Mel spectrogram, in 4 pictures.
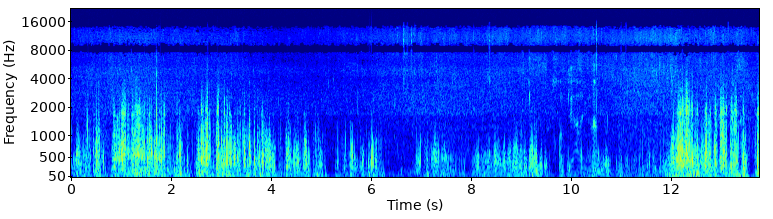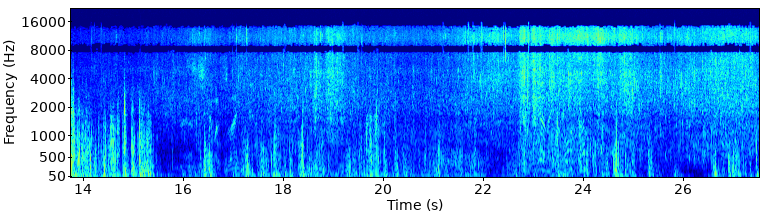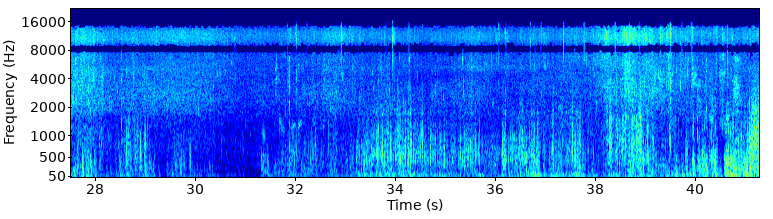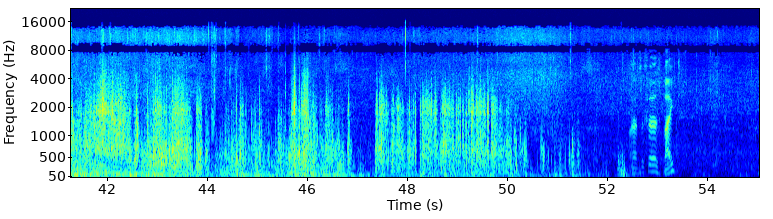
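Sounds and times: wind gusting across microphone: 0.0 - 54.0
small waves lapping at rocks: 0.0 - 55.0.

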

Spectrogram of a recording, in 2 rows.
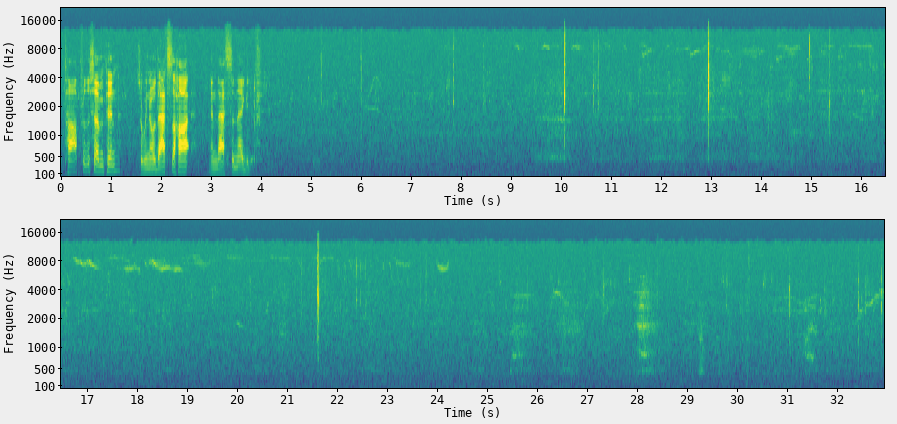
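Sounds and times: faint bird chirps: 3.7 - 32.9.

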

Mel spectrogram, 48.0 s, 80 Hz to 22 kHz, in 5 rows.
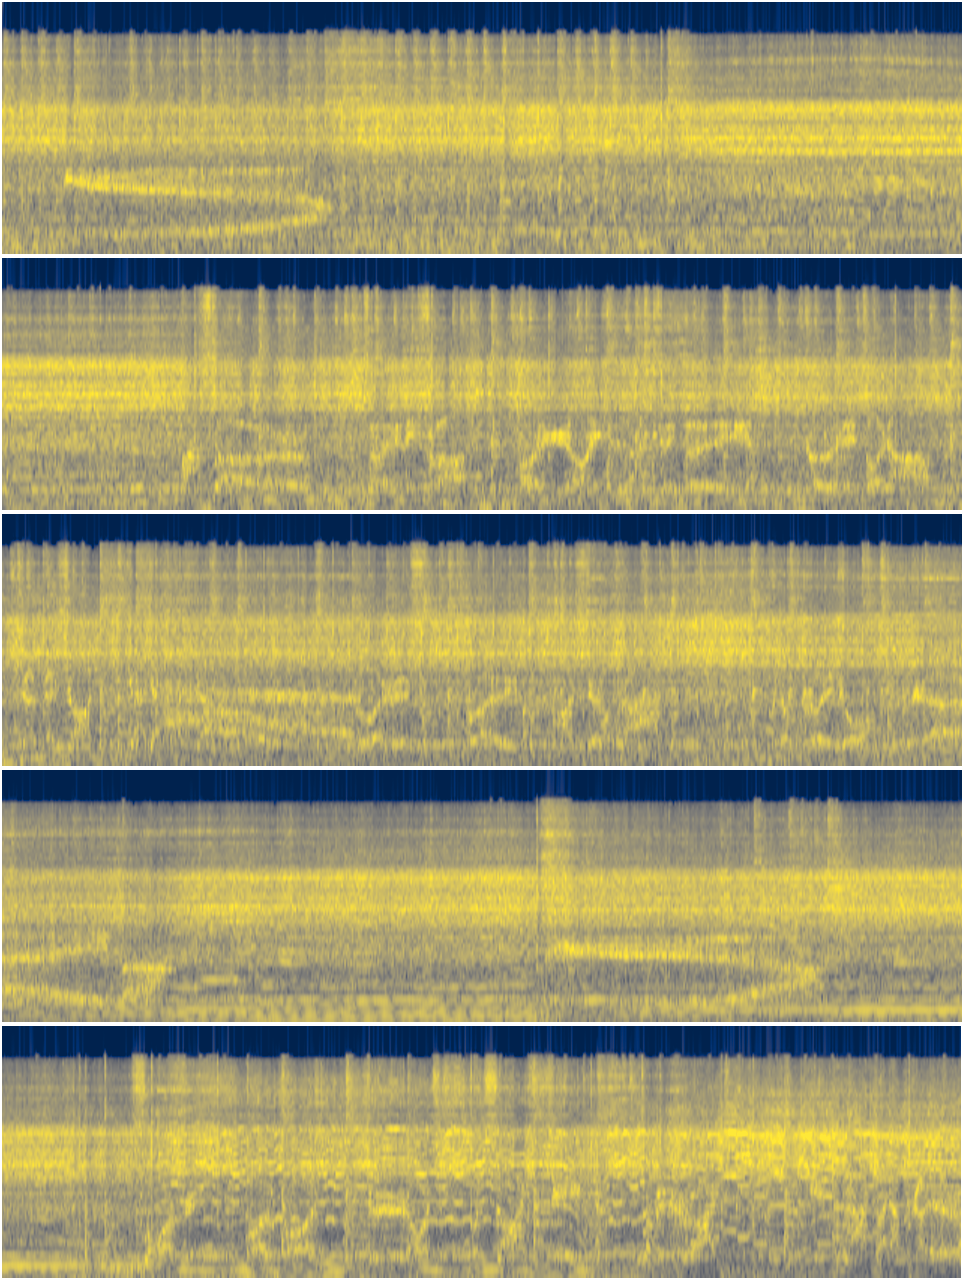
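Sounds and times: death metal band playing: 0.0 - 47.9
pitch-bending guitar lines: 0.0 - 47.9.

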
